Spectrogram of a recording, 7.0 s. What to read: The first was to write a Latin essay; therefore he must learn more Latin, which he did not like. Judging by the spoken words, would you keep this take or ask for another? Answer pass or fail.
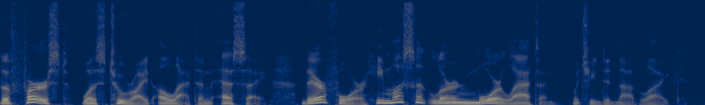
fail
